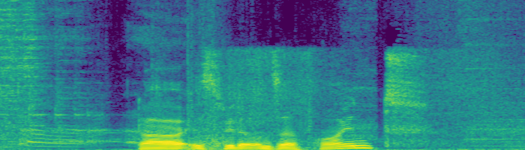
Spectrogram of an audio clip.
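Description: A man speaks in a low voice close by.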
